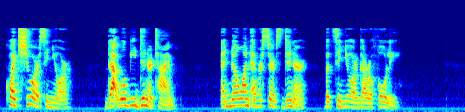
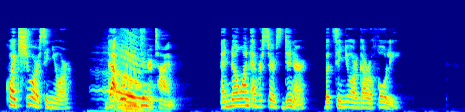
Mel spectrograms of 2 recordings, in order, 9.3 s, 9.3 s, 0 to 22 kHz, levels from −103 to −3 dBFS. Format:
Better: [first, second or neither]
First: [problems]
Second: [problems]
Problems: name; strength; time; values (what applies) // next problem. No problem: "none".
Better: first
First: none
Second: noise reduction (classical method log-MMSE)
